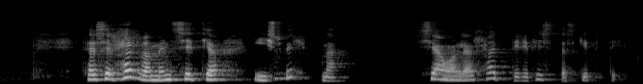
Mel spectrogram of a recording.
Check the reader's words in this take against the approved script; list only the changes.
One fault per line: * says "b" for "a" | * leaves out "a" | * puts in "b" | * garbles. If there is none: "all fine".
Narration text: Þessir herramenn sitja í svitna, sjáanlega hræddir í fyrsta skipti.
all fine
